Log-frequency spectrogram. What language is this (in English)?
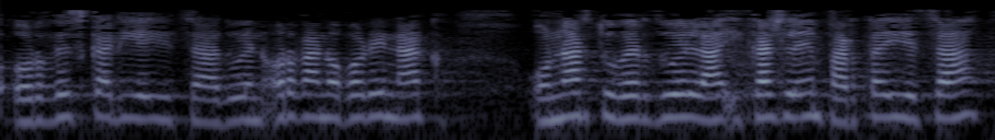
Basque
